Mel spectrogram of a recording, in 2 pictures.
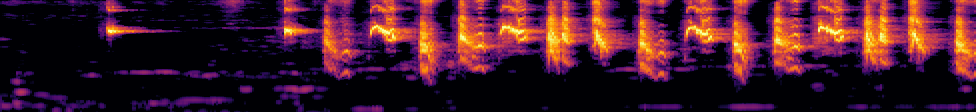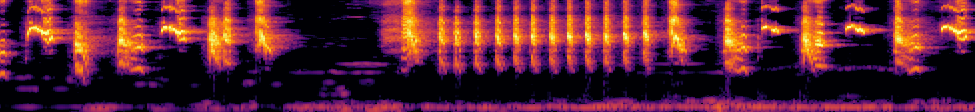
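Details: Long-tailed shrike masteran song used to train competition birds: varied chirpy high notes in quick succession, then a fast buzzy trill, over a faint low hum.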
